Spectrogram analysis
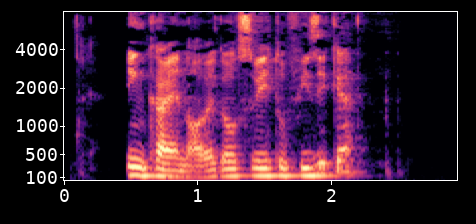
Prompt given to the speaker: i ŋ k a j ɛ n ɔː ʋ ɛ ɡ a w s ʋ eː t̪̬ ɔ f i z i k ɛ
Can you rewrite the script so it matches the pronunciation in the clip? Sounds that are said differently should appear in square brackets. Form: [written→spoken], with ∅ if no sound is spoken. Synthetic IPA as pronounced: i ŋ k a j ɛ n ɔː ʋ ɛ ɡ a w s ʋ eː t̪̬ [ɔ→u] f i z i k ɛ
